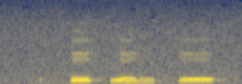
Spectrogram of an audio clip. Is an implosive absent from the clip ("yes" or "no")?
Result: yes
